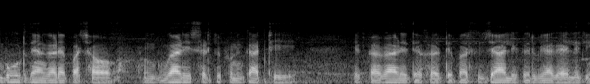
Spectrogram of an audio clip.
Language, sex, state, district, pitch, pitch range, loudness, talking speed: Garhwali, male, Uttarakhand, Uttarkashi, 95 Hz, 85-100 Hz, -20 LUFS, 175 wpm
